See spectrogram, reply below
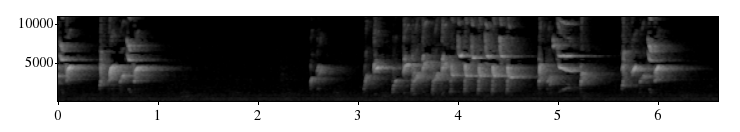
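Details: Algerian goldfinch, or maqnin, opening with a couple of bright chirpy phrases, a long pause, then a rapid, sustained jumble of high tinkling and buzzy twittered notes.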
